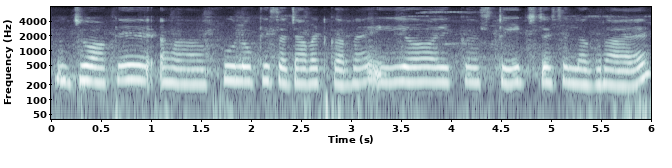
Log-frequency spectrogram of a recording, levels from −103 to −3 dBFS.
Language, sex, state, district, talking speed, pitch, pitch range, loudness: Hindi, female, Karnataka, Bangalore, 150 wpm, 225 Hz, 215-240 Hz, -14 LUFS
